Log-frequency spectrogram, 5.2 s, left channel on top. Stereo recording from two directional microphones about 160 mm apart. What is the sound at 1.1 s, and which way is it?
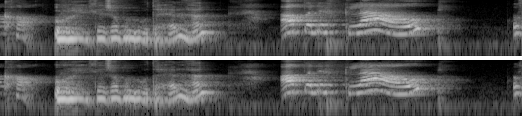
Speech, 25° left (ahead or behind).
